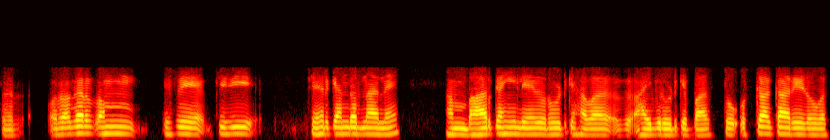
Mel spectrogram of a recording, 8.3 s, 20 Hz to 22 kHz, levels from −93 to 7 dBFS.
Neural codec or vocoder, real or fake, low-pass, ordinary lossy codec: none; real; 3.6 kHz; none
